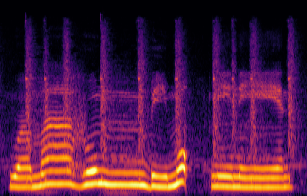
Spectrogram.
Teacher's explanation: Yaitu jika ada mim sukun yang bertemu dengan huruf ba. Nah, cara membacanya itu dengan berdengung, yaitu mim sukun dibaca bergandengan dengan huruf ba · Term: ikhfa syafawi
